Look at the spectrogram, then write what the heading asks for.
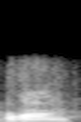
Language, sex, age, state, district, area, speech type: Urdu, male, 45-60, Uttar Pradesh, Gautam Buddha Nagar, urban, conversation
